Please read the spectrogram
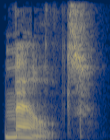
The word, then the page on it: melt: British English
